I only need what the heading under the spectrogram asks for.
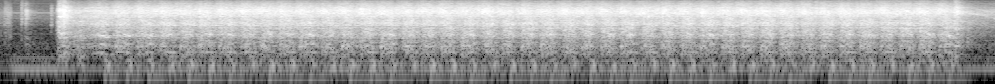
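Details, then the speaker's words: Alfa Romeo Giulietta Cloverleaf that was using coolant, after sump cleaned and resealed and battery charged: brisk even cranking, quick catch and steady idle, no nasty noises; healthy start. "So, sounds really healthy actually. I've charged the battery up, so it is turning over nicely and no nasty noises there."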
